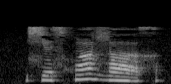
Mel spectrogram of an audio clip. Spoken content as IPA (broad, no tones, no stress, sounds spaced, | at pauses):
ɕ e s χʷ ɐ̃ ɮ ɐ x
